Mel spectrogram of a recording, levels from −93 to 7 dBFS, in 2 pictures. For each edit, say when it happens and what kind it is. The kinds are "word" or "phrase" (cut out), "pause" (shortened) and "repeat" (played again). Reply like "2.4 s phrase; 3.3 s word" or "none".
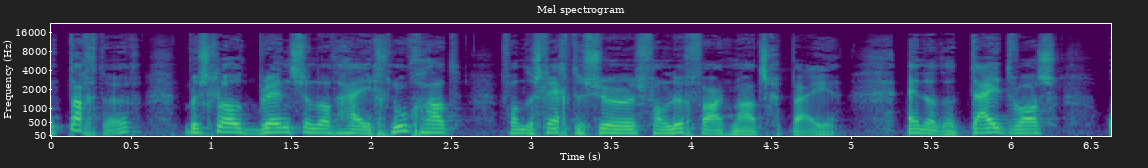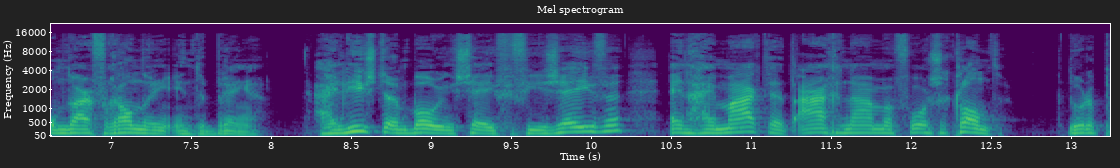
none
